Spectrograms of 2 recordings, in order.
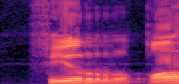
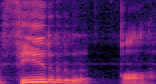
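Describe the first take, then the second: First: FIRQAH with a heavy, dark rolled r; thick r. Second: "firqah" with a thin, light r; wrongly thin r. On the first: Teacher repeats the correct reading, thick r. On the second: Teacher contrasts it with the right one, thin r. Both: Shown as a demonstration. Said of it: "bukan firqah".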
